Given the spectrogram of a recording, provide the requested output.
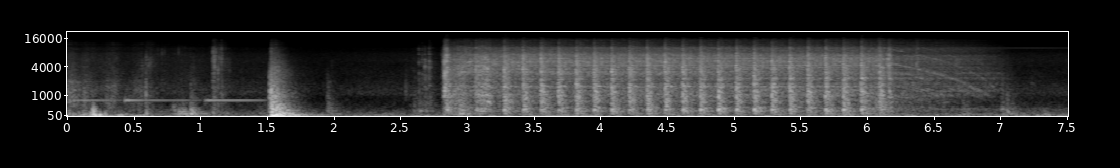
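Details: Vauxhall Astra that starts but dies once warm: short chime, then the starter churns at about six beats a second for three seconds without catching, a hot crank-no-start.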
